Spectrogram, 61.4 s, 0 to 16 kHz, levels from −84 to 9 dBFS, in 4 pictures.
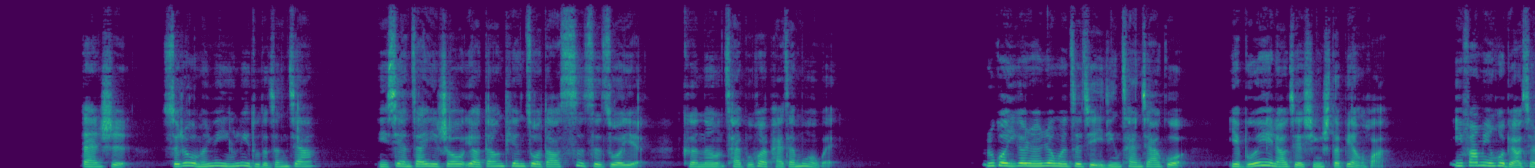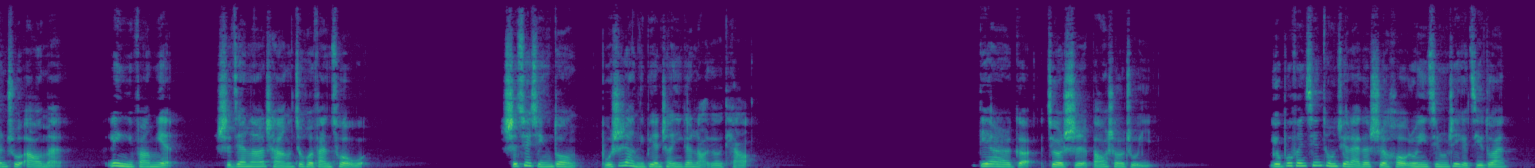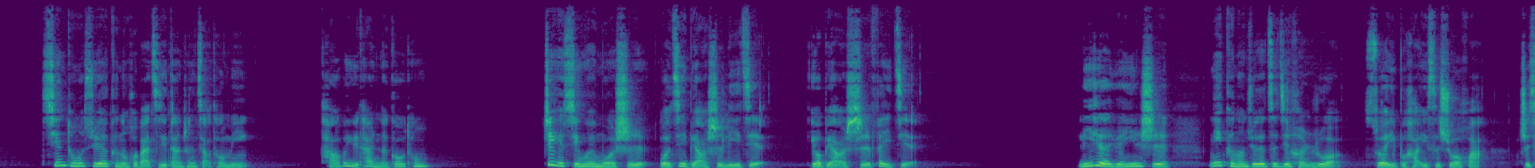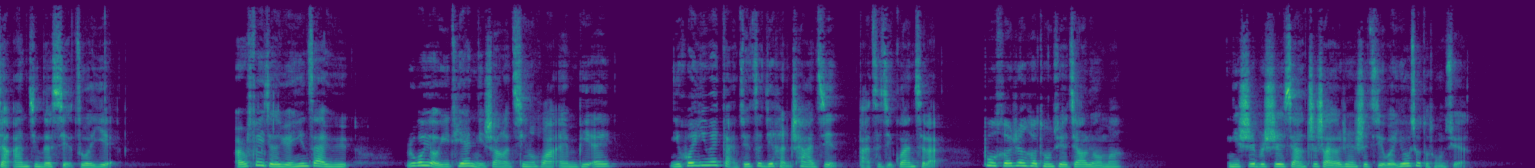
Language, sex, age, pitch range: Chinese, female, 20-39, 175-235 Hz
